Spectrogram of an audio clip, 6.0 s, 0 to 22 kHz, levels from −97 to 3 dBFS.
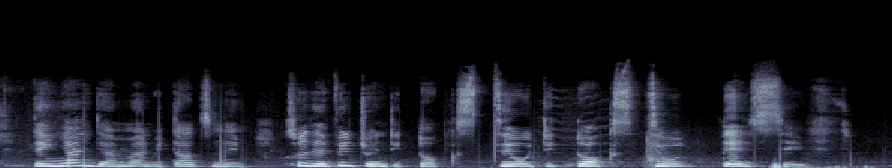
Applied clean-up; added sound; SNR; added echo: none; none; none; none.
